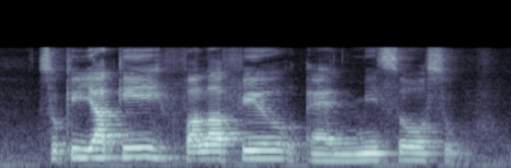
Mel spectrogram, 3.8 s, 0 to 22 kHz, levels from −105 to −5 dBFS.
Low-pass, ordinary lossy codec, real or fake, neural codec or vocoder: none; none; real; none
